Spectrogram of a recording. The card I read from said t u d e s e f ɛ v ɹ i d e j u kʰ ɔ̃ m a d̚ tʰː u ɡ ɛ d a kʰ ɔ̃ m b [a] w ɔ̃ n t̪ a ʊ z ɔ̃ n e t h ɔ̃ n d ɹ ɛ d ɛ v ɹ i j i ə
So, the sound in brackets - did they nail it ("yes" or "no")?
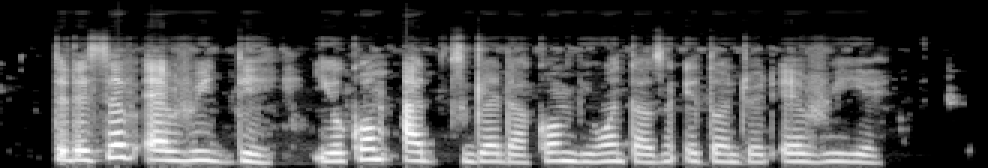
no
